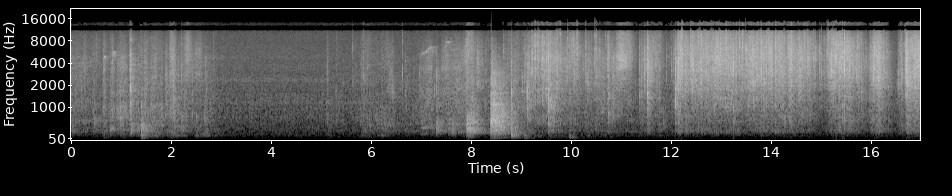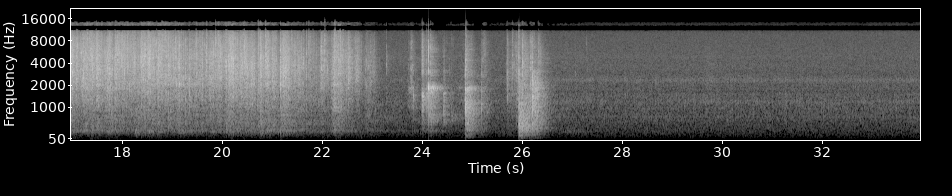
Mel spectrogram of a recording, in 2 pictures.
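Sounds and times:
plastic wrapping crinkling: 5.8 - 23.4, 25.6 - 26.5.

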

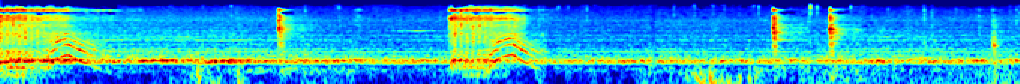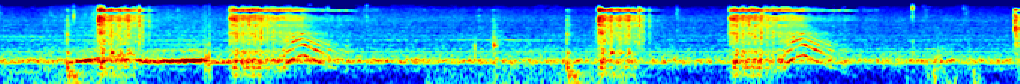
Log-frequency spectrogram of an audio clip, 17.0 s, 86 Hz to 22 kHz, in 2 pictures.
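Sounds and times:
small electric motor spinning: 0.0 - 1.0, 3.7 - 4.6, 9.1 - 11.6, 13.4 - 14.0, 14.6 - 15.7
steady hum: 0.0 - 17.0.

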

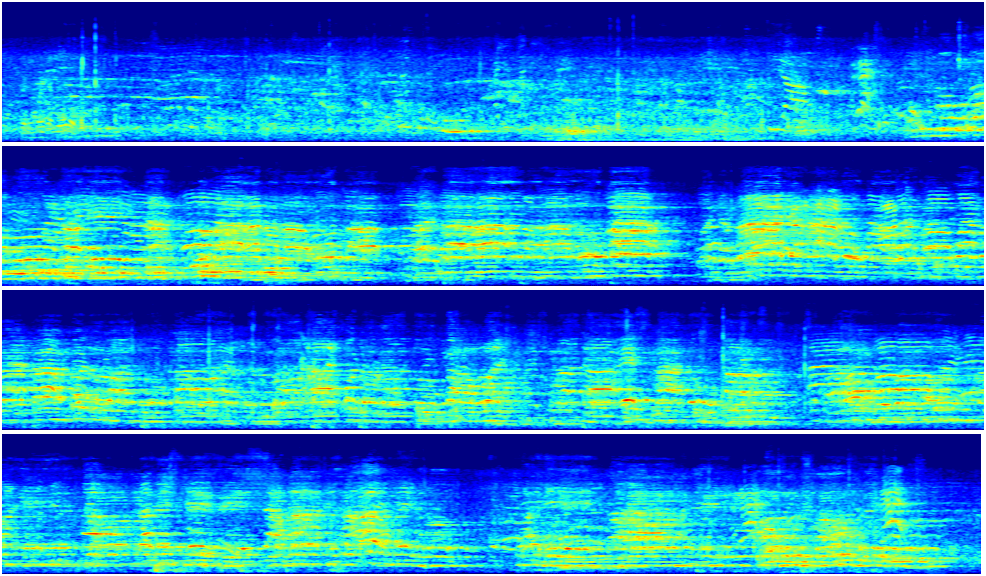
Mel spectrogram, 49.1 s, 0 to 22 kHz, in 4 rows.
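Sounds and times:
children singing in unison: 4.9 - 49.0.

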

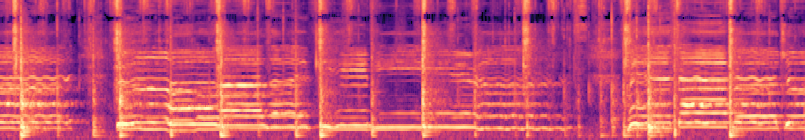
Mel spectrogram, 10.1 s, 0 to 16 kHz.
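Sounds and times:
frame drum strokes: 0.0 - 10.0
hand shaker: 0.0 - 10.0
women singing in harmony: 0.0 - 10.0.

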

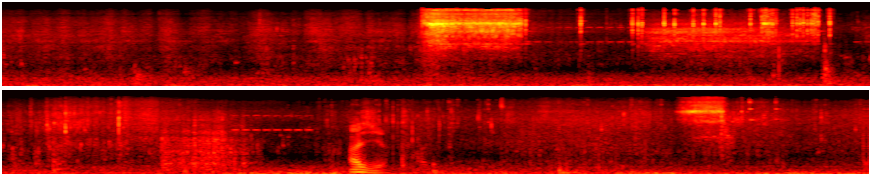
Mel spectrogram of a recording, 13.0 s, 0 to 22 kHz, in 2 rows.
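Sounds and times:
fishing reel clicking: 3.2 - 6.3, 11.6 - 12.2
reel whirring hiss: 3.2 - 6.3, 11.6 - 12.3.

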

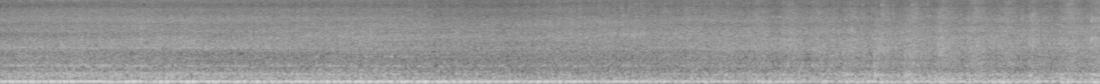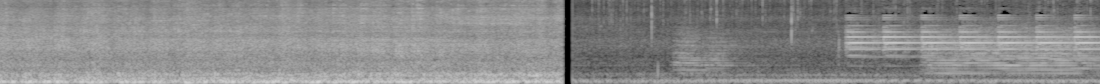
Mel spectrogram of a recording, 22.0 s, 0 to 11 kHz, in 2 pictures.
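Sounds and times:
train wheels rumbling on rail: 0.0 - 16.7
higher-pitched train horn: 17.7 - 18.6, 20.1 - 22.0
distant locomotive horns: 17.7 - 18.7, 19.5 - 22.0.

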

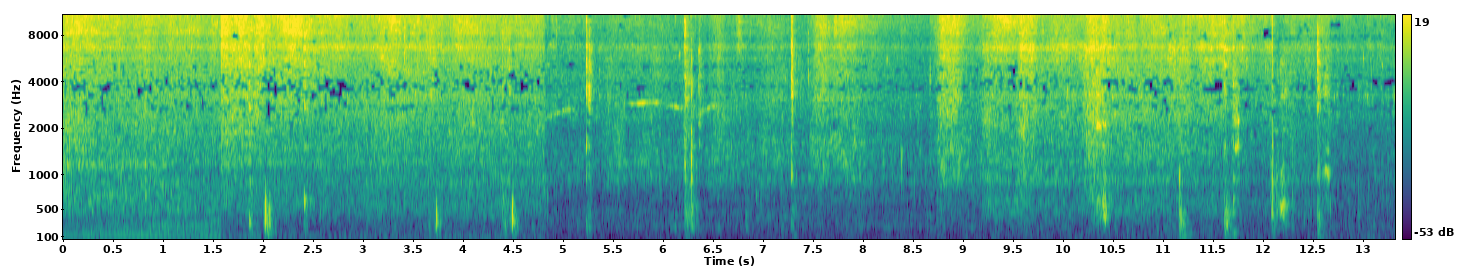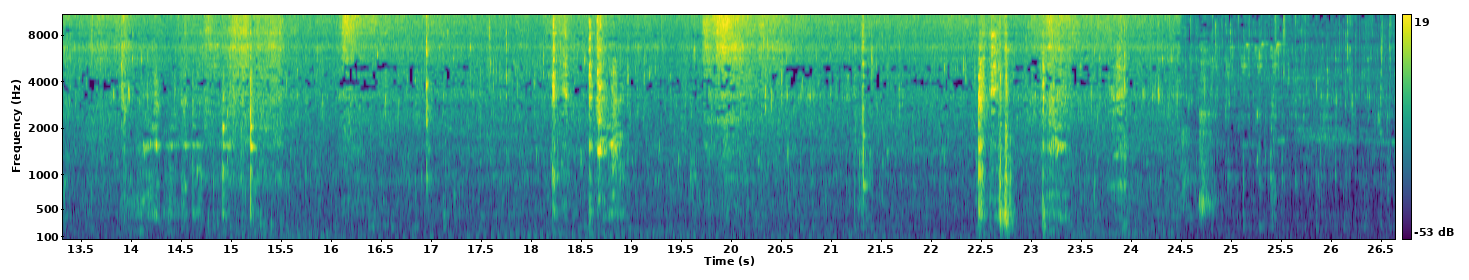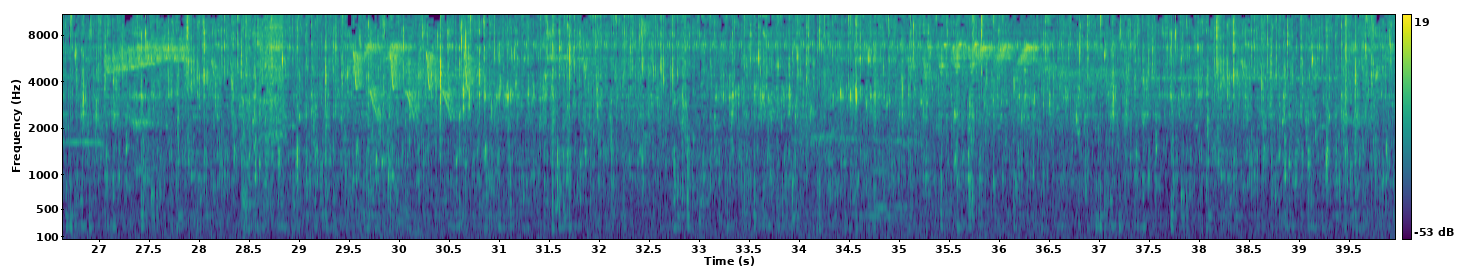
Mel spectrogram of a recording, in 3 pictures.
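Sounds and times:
food sizzling in a wok: 0.0 - 25.9
metal ladle clanking and scraping: 9.2 - 12.8, 13.8 - 16.3, 18.2 - 19.0, 22.4 - 24.2.

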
